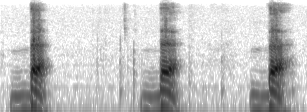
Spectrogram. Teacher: B 발음은 유성음 발음이에요. 성대 울림을 넣어주시면 되겠죠 · P 발음의 세트 발음은 B 발음이고 양순 폐쇄음이라 그랬었죠. 그래서 입술, 양입술에 공기를 막았다가 터트려주는 발음인데요. P 발음 같은 경우는 무성음, B 발음 같은 경우는 유성음이었었죠.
